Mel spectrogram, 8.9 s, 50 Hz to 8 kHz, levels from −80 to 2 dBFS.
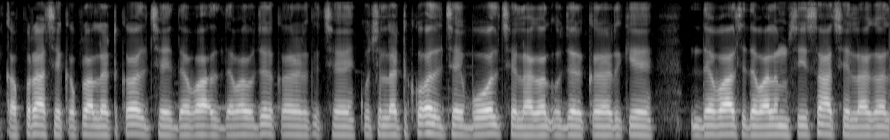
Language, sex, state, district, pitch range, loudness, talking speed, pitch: Hindi, male, Bihar, Samastipur, 130-140 Hz, -18 LUFS, 190 wpm, 135 Hz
